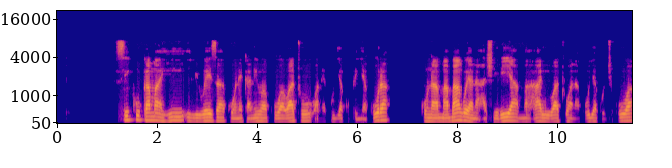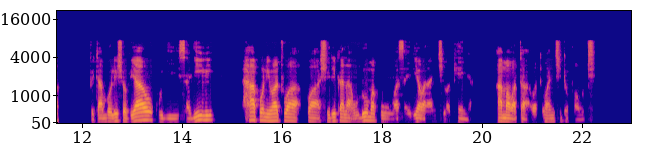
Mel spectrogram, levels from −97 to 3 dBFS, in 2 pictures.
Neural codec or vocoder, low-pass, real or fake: none; 7.2 kHz; real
